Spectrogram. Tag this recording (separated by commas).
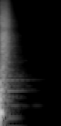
Drum, Snare drum, Music, Musical instrument, Percussion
